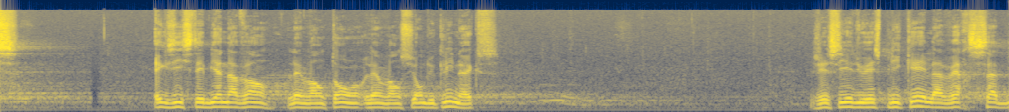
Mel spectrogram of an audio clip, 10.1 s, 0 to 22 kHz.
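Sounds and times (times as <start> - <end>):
man's voice reverberating: 0.0 - 0.6, 1.2 - 6.7, 8.0 - 10.0.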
